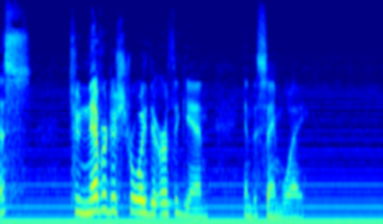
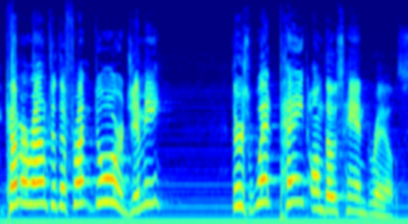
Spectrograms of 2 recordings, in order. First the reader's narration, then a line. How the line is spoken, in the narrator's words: she shouted out to him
